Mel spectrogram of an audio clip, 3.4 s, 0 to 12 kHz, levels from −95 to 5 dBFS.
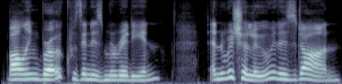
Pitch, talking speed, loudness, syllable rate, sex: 200 Hz, 175 wpm, -18 LUFS, 6.0 syllables/s, female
